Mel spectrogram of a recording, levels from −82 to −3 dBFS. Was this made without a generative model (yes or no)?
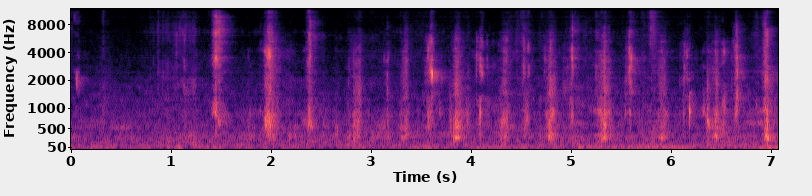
no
